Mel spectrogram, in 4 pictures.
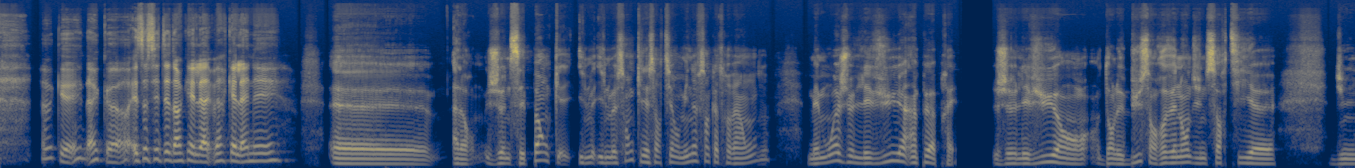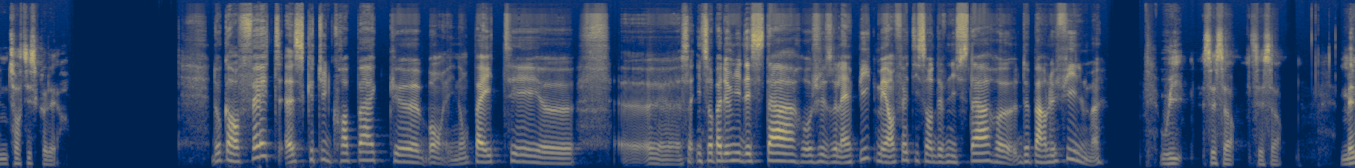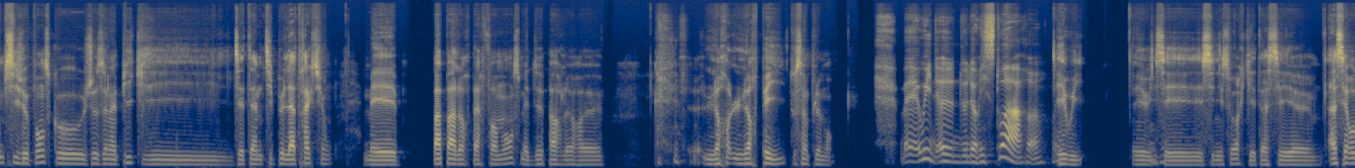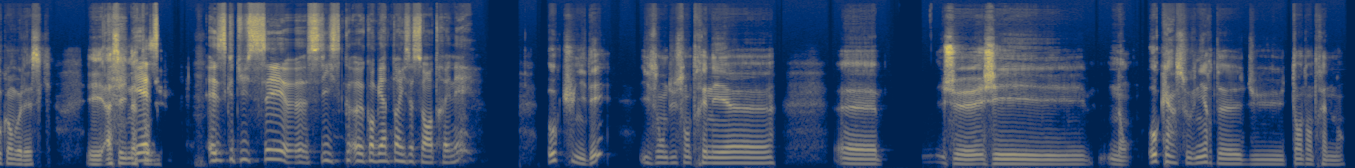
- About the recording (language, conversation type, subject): French, podcast, Quels films te reviennent en tête quand tu repenses à ton adolescence ?
- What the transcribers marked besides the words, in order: drawn out: "Heu"; chuckle; drawn out: "ils"; laugh; tapping; drawn out: "j'ai"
